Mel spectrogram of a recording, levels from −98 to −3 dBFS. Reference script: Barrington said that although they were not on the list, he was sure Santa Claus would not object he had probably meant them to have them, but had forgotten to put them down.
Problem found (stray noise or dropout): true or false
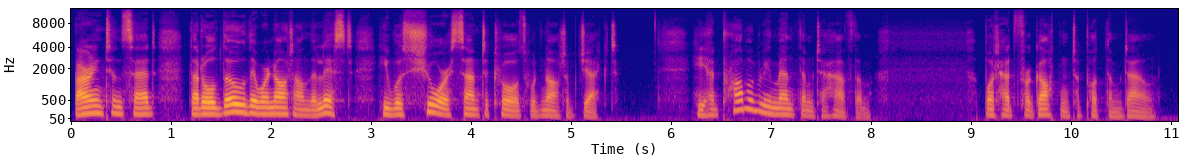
false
